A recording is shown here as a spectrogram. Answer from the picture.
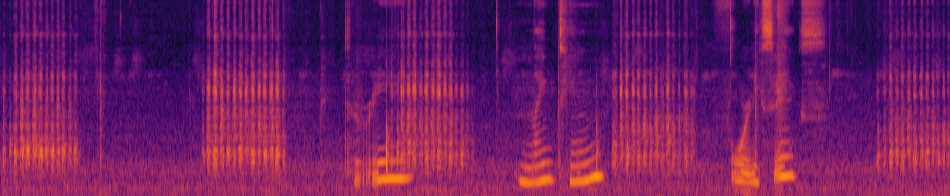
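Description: Edge of a fidget spinner scraping the coating off a scratch-off lottery ticket in five bursts of rapid strokes, each about a second long. Between the bursts a person's voice makes several short hums that rise and fall, louder than the scraping.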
